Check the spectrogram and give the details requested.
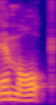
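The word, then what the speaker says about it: Imbolc: out that's actually as I said last week pronounced emulk and Gaelic um the bee is silent but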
